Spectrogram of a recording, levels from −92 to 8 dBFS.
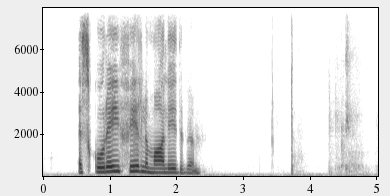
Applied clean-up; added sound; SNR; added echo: neural diffusion model UNIVERSE++.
